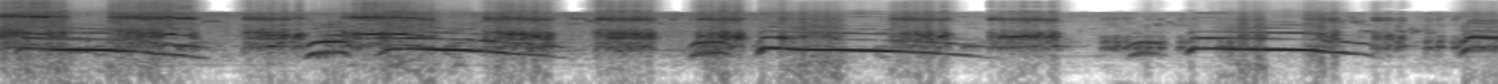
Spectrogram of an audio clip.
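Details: A white-breasted waterhen (Amaurornis phoenicurus), recorded as a lure call, gives loud, harsh, falling croaks about every two seconds, the notes overlapping in a steady, insistent series.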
